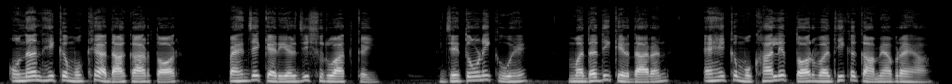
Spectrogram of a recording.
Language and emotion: Sindhi, neutral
